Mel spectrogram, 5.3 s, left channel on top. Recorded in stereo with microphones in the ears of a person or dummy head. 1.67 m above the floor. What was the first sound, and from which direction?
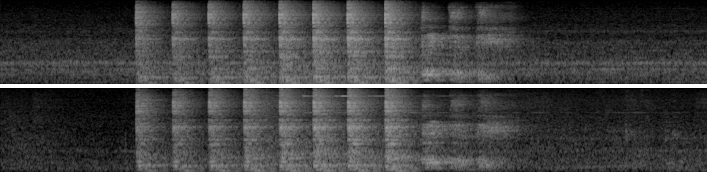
Hammering, 40° left (ahead or behind).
